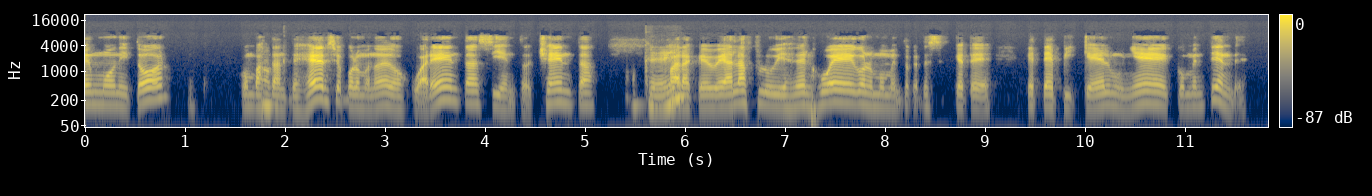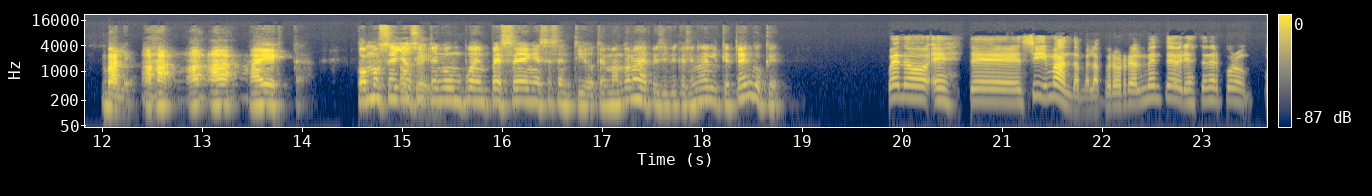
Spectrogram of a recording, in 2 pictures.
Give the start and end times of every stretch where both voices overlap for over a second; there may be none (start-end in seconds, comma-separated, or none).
none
